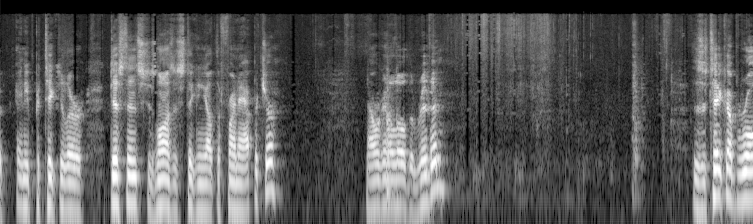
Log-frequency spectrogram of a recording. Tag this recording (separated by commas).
Speech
